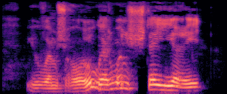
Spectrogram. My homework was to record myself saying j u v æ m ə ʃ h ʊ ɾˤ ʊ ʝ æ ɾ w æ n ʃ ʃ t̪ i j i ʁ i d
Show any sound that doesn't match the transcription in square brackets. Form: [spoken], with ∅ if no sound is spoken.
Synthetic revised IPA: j u v æ m ə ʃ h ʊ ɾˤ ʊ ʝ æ ɾ w æ n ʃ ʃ t̪ [æ] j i ʁ i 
